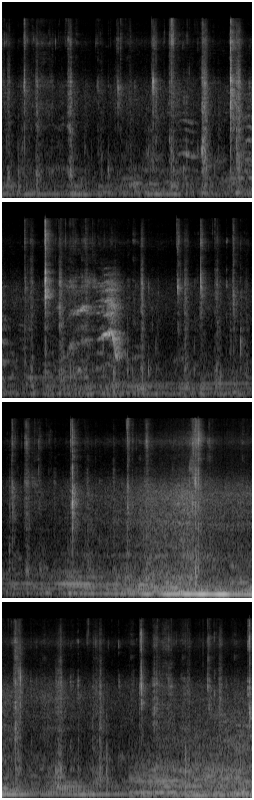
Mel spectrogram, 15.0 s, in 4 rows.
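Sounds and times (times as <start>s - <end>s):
chewing crisp cucumber: 0.0s - 15.0s
low rumble: 13.2s - 15.0s.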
